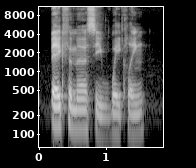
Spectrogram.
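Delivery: ordinary delivery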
